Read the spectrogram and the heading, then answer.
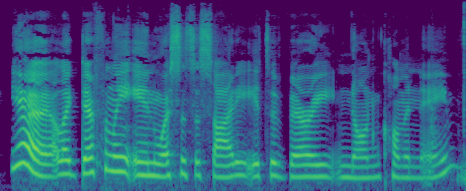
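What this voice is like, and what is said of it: Australian accent. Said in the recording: “So you have an accent. ... Australia.”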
